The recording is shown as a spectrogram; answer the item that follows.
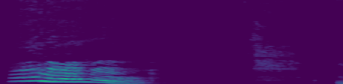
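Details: Siberian Husky giving a single drawn-out, whining howl that starts high, briefly rises, then slides steadily downward over about one second before silence.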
